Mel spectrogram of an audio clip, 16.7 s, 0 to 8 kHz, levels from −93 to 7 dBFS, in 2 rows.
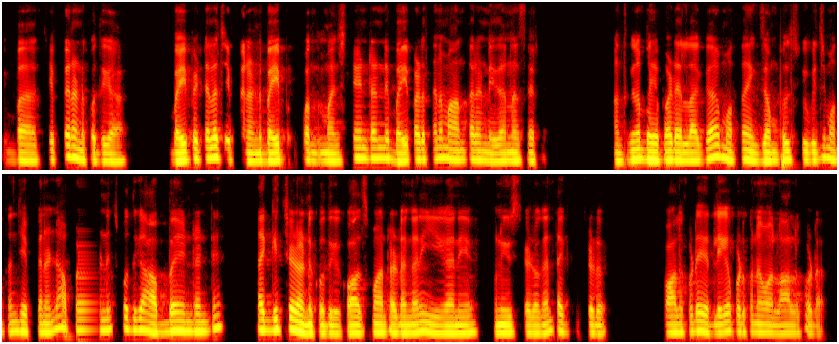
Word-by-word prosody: బ 115 - 0 0.3
చెప్పానండి 125 0 0
కొద్దిగా 105 -1 0 0.6
భయపెట్టేలా 135 +6 +4
చెప్పానండి 110 -4 -1
బై‌ప్ 110 0 +3 0.2
కొంత 110 -3 -1
మనుషులు 105 +3 -3
ఏంటండి 140 0 0
భయపడితేనే 125 +5 0
మానతారండి 120 -2 0
ఏదైనా 110 +1 +1
సరే. 110 -1 -4 0.8
అందుకనే 120 +5 +1
భయపడేలాగా, 115 +2 +3
మొత్తం 120 +2 -1
ఎగ్జాంపుల్స్ 115 +2 +1
చూపించి 115 +4 -1
మొత్తం 120 +1 -3
చెప్పానండి. 120 +5 -1
అప్పటినుంచి 140 +1 -5
కొద్దిగా 145 -1 +1
ఆ - - +5
అబ్బాయి 125 +4 +2
ఏంటంటే, 125 +5 0 0.4
తగ్గించాడండి 140 -5 +4
కొద్దిగా 105 -1 +1
కాల్స్ 105 -1 +2
మాట్లాడడం 110 -1 +1
కానీ, 125 +1 +2
ఇవి 105 - 0
కానీ 105 0 +2 0.2
ఫోన్ 110 +1 0
యూజ్ 110 0 -3
చేయడం 105 0 -1
గాని 130 - -3
తగ్గించాడు. 110 -3 -4 0.7
వాళ్ళు 110 0 +1
కూడా 130 +2 +1
ఎర్లీగా 110 +4 0
పడుకునేవాళ్ళు. 110 -2 -2
వాళ్ళు 105 0 -4
కూడా, 105 +1 -7
115 Hz, 155 wpm, -22 LUFS, 110-125 Hz, 0.8 s, ఆ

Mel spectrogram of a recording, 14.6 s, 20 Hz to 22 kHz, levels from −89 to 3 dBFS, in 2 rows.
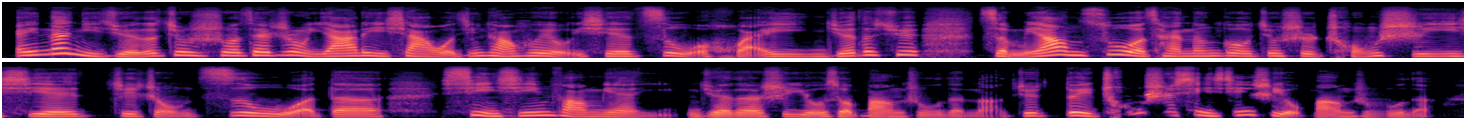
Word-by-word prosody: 哎， 240 +3 +2
那 365 +1 +8
你 205 - -1
觉 155 -4 +1
得 190 - +1
就 235 +4 +1
是 215 - -3
说 215 +1 +1
在 230 +1 +3
这 230 - -4
种 225 -8 +1
压 180 +3 +5
力 205 -3 0
下， 165 -2 +2
我 145 - 0
经 195 +2 -5
常 185 -4 +2
会 200 -1 +1
有 - - 0
一 - - -7
些 165 -1 +1
自 195 +5 -3
我 185 - -1
怀 - - -2
疑， 155 -1 -3
你 150 +1 -10
觉 180 +5 +1
得 255 - +1
去 260 +1 -2 0.3
怎 - - +2
么 - - -2
样 260 -2 +8
做， 245 -2 +3
才 170 -1 -1
能 185 +1 -2
够 195 -3 0
就 190 +2 -3
是 170 -3 -2
重 195 - -5
拾 165 -4 +1
一 170 +1 -4
些 160 -1 +1
这 165 - -3
种 150 - -5
自 220 -1 -3
我 180 -6 +1
的 140 +1 -1 0.3
信 215 -7 +1
心 215 +5 0
方 155 -8 +2
面， 145 -3 -3 0.2
你 140 - -9
觉 140 -1 +1
得 140 0 +1
是 150 +1 -3
有 140 -1 -1
所 - - +1
帮 135 0 -2
助 135 -2 -9
的 110 -2 -8
呢？ - - -10
就 195 - -2
对 215 -4 +4
重 165 - -4
拾 235 - +1
信 225 -2 +1
心 245 +8 -2
是 - - 0
有 - - +1
帮 140 - -3
助 135 -2 -10
的。 - - -11
180 Hz, 295 characters per minute, -23 LUFS, 150-210 Hz, 0.3 s, 那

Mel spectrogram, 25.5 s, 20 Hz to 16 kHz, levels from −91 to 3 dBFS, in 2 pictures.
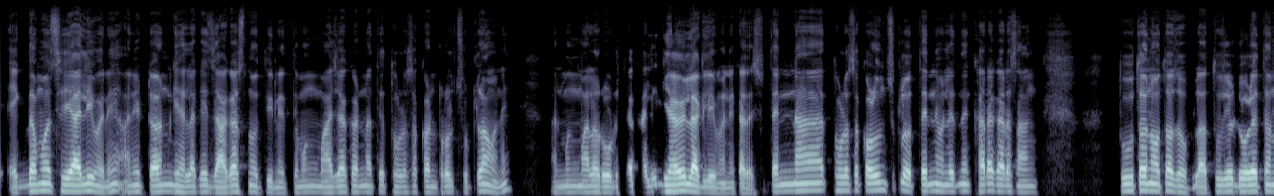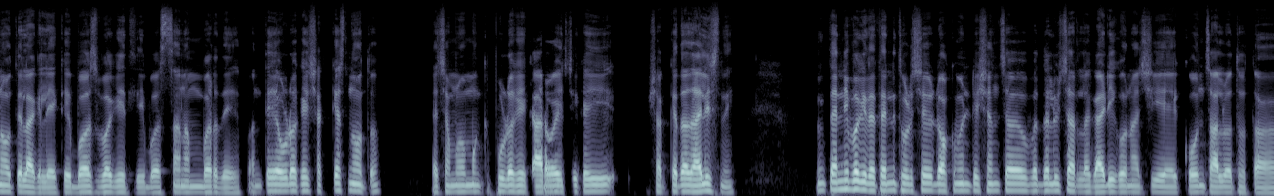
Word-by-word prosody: एकदमच 120 +5 +1
हे 120 - +4
आली 120 +3 +7
म्हणे 110 +2 -2
आणि 115 -1 -4
टर्न 115 +2 +3
घ्यायला 110 -1 0
काही 115 +1 -3
जागाच 105 +3 +2
नव्हती 105 -2 -5
नाही 95 -1 -7
तर 100 - -8
मग 105 +1 -6
माझ्याकडनं 105 +1 -2
ते 115 - -2
थोडंसं 105 0 -6
कंट्रोल 105 +1 -3
सुटला" 125 +4 -1
म्हणे 115 +2 -4 0.5
"आणि 100 0 -9
मग 105 +1 -5
मला 105 +1 +1
रोडच्या 105 0 -1
खाली 110 +4 -4
घ्यावी 120 +2 +7
लागली 100 -4 +6
म्हणे 90 0 -6
कदाचित." - - -2
त्यांना 125 +3 +2
थोडंसं 130 +1 -1
कळून 135 +2 +4
चुकलं. 120 - 0
त्यांनी 120 +1 +2
म्हणले, 120 -1 +1
"नाही 125 -1 -3
खरं 125 +1 +2
खरं 115 -1 +3
सांग. 105 -1 -6 0.9
तू 125 +1 +2
तर 135 - +8
नव्हता 125 0 +4
झोपला? 100 -1 0
तुझे 115 +1 +2
डोळे 120 +1 +7
तर 120 - +2
नव्हते 115 -1 -1
लागले? 100 -1 +1
की 105 +1 -2
बस 105 -2 +1
बघितली 105 -1 -3
बसचा 100 +1 -4
नंबर 105 0 -2
दे." 95 0 -5
पण 105 +1 -12
ते 125 - +1
एवढं 125 +1 +4
काही 125 0 -3
शक्यच 135 +2 -5
नव्हतं. 125 -3 -3 0.5
त्याच्यामुळं 115 0 -4
मग 115 -2 -6
पुढं 115 -1 +3
काही 115 0 -1
कारवाईची 110 +2 +2
काही 115 +1 -1 0.4
शक्यता 120 - +1
झालीच 115 +1 +4
नाही. 100 -1 -9 0.8
मग 130 - -5
त्यांनी 150 +2 +3
बघितलं. 145 -4 +4
त्यांनी 135 +1 0
थोडेसे 130 +1 -1
डॉक्युमेंटेशनचं 130 0 0
बद्दल 125 +1 -1
विचारलं. 115 -3 -1
गाडी 105 +1 +3
कोणाची 110 -1 -3
आहे? 100 -1 -3
कोण 105 +1 -1
चालवत 100 -1 -1
होता? 95 -1 -4
115 Hz, 195 wpm, -23 LUFS, 105-125 Hz, 0.9 s, तर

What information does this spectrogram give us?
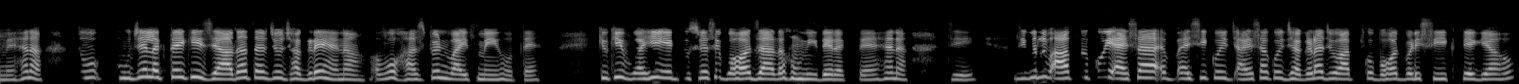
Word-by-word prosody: में, 215 0 -10
है 295 +7 -4
ना? 295 -5 0 0.4
तो 310 +2 -9 0.2
मुझे 290 +4 +1
लगता 335 0 +4
है 340 - +9
कि 335 +1 +3
ज़्यादातर 265 +5 +2
जो 295 - -1
झगड़े 260 +4 +1
हैं 240 -4 0
ना, 235 -1 -3 0.2
वो 295 +6 -5
हस्बैंड-वाइफ 240 0 -1
में 230 -1 -2
ही 220 - -1
होते 210 -3 -11
हैं। 210 +1 -9 0.6
क्योंकि 295 +4 +2
वही 260 +4 +3
एक-दूसरे 275 +3 -3
से 335 - -5
बहुत 260 +1 +2
ज़्यादा 255 -1 +2
उम्मीदें 235 -2 0
रखते 215 0 -9
हैं, 225 +1 -4
है 275 - +3
ना? 255 -3 -3 0.4
जी। 220 -1 -12 0.4
जी, 270 +1 -6
मतलब 345 +2 -1
आपको 290 +3 +3
कोई 335 -1 +2 0.2
ऐसा 310 +5 -1 0.2
ब 250 -1 -16
ऐसी 285 +4 -2
कोई 300 +1 -5
ज 240 - -13
ऐसा 255 +5 -2
कोई 295 -2 -7
झगड़ा 255 +4 +1
जो 270 -1 -6
आपको 250 +3 -2
बहुत 250 0 -3
बड़ी 255 +2 -4
सीख 250 -2 -4
दे 250 -1 +2
गया 245 +1 -2
हो? 265 +5 -13
260 Hz, 200 wpm, -21 LUFS, 240-300 Hz, 0.6 s, है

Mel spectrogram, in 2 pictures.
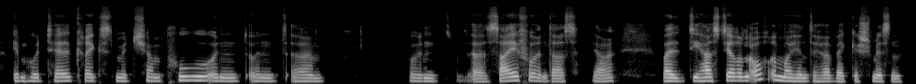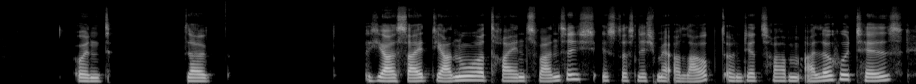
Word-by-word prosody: im 160 0 -4
Hotel 165 +2 -1
kriegst 165 0 -3
mit 155 -2 -3
Shampoo 185 +3 0
und 155 -1 -2
und, 150 -1 -4
ähm, 150 0 -3 0.8
und 150 -2 -3 0.3
äh, 135 0 -2
Seife 165 +6 +3
und 155 -4 -4
das, 140 0 -2
ja. 145 +3 -3 0.4
Weil 155 -1 +3
die 160 +1 0
hast 170 -1 +3
du - - +6
ja 180 - +5
dann 180 0 +2
auch 230 +4 0
immer 185 -5 +3
hinterher 145 -2 -1
weggeschmissen. 135 0 -1 0.8
Und, 155 -1 0 0.7
da 155 -1 +3 1.6
Ja, 160 -3 +5
seit 155 +2 +3
Januar 185 +5 +5
23 170 +7 0
ist 180 0 -4
das 170 - -3
nicht 170 -1 -3
mehr 165 -1 +1
erlaubt. 150 +8 -2
Und 165 -2 -2
jetzt 175 0 -2
haben 170 -1 -1
alle 185 +7 +2
Hotels 200 -3 +2
160 Hz, 130 wpm, -24 LUFS, 150-175 Hz, 1.6 s, du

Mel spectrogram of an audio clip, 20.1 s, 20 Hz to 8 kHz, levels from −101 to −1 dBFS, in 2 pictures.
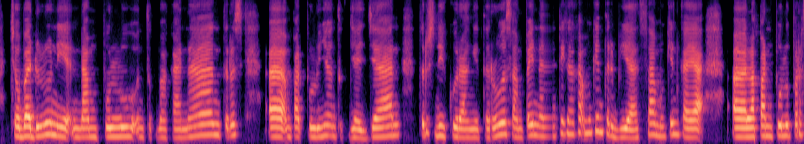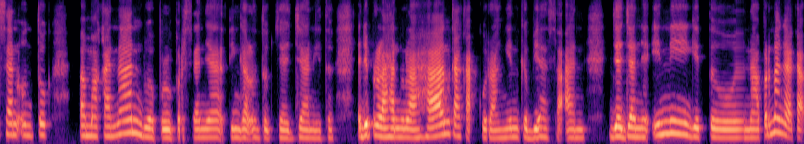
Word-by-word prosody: coba 195 0 +7
dulu 205 +5 +3
nih 195 -5 +3
60 185 +1 +1
untuk 180 - -12
makanan, 195 +7 -1
terus, 215 +3 -4 0.3
eee, 190 -1 +6
empat 190 0 -4
puluhnya 185 +3 0
untuk 195 - -13
jajan, 185 +6 0 0.2
terus 250 0 -3
dikurangi 180 -4 -1
terus, 205 +8 0
sampai 190 +4 -2
nanti, 195 +3 -7
Kakak, 245 +2 -4
mungkin 285 +2 -1
terbiasa, 180 -1 -1
mungkin 215 +4 -4
kayak, 180 -4 +2 0.3
eee, 185 0 +6
80% 210 +4 0
untuk, 215 +1 -4 0.3
eee, 210 - -1
makanan, 210 +5 0
20% 170 -1 -1
nya 175 0 -1
tinggal 175 0 -2
untuk 165 -2 -6
jajan, 160 0 -3
gitu. 160 +2 -9 0.3
Jadi 215 - +9
perlahan-lahan, 185 +3 +3
Kakak, 205 -4 -3
kurangin 170 +2 -3
kebiasaan 170 -1 -2 0.3
jajannya 185 -1 +3
ini, 240 -1 +2
gitu. 170 -2 0
Nah, 170 0 -2
pernah 265 +7 +1
enggak, 175 -8 -1
190 Hz, 130 wpm, -23 LUFS, 175-210 Hz, 0.3 s, Jadi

